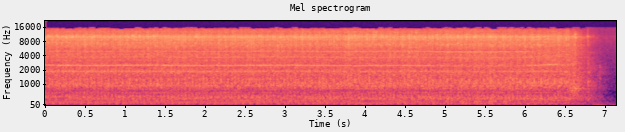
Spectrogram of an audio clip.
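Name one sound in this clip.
A sewing machine runs steadily with a rapid whirring hum.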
